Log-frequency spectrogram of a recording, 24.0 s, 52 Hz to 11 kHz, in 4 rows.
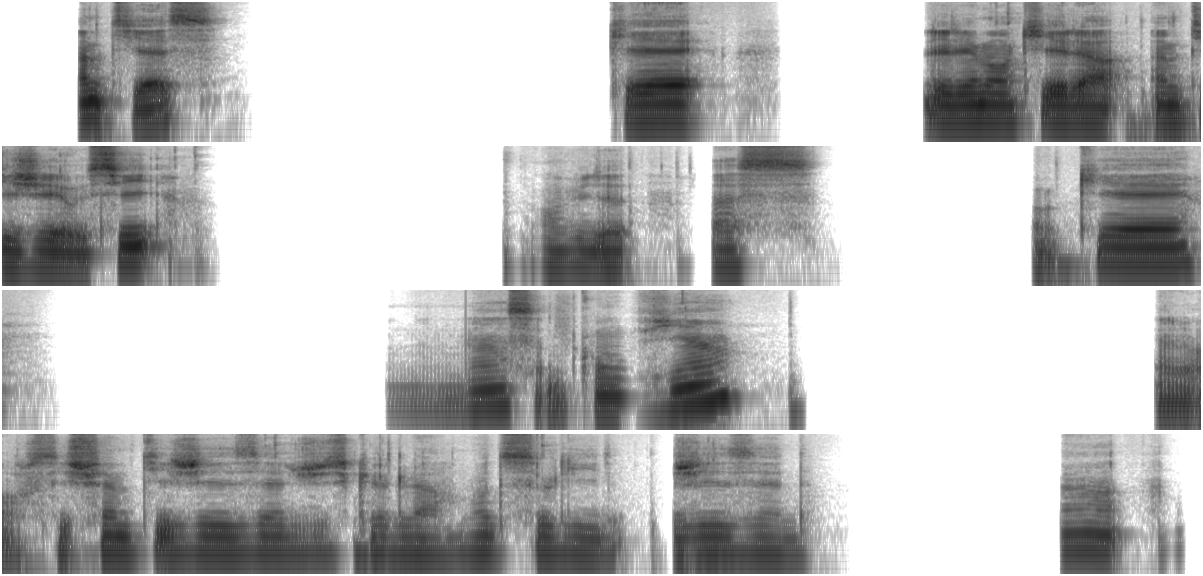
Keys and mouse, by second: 0.4 s, 2.1 click, 4.0 1, 5.0 click, 5.6 g, 5.8 g, 6.9 click, 8.5 KP_3, 9.0 z, 11.2 z, 13.6 middle click, 14.4 middle click, 15.3 KP_1, 16.0 KP_3, 16.6 z, 17.4 click, 18.1 g, 18.3 z, 19.3 click, 19.8 z, 20.6 click, 21.2 g, 21.4 z, 22.6 click.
